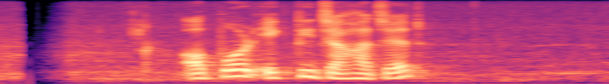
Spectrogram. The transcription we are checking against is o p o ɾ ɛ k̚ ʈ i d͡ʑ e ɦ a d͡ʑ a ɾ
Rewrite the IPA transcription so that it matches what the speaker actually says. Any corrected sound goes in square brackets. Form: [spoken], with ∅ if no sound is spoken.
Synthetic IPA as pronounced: [ɔ] p o ɾ [e] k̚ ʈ i d͡ʑ [a] ɦ a d͡ʑ [e] ɾ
